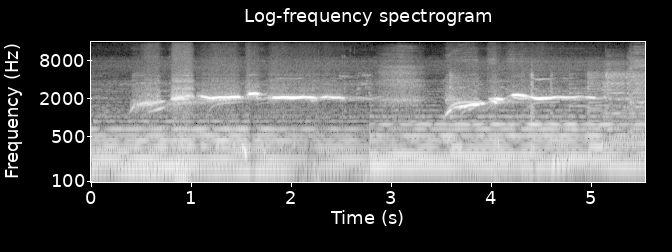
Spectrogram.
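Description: A person whistles a clear, sustained melody over a steady instrumental backing, with two long rising phrases held at a bright pitch, prominent.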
